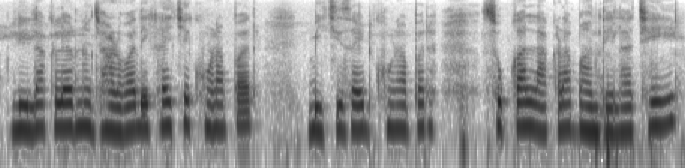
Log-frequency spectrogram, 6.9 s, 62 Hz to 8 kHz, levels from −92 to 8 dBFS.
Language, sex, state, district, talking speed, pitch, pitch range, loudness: Gujarati, female, Gujarat, Valsad, 140 wpm, 195 Hz, 185-205 Hz, -17 LUFS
